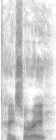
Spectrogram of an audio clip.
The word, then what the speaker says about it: Cesare: Should be pronounced Cesare, Cesare.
